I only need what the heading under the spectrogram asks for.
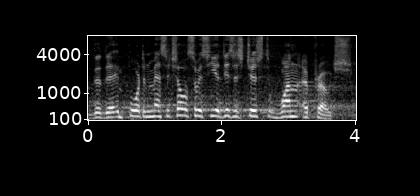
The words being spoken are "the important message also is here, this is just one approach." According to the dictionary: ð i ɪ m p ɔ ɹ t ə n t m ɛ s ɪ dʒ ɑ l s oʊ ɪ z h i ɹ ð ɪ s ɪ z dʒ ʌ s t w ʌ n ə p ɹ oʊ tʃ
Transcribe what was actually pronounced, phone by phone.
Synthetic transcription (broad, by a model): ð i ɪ m p ɔ ɹ t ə n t m ɛ s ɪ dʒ ɑ l s oʊ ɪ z h i ɹ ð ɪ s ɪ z dʒ ʌ s t w ʌ n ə p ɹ oʊ tʃ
